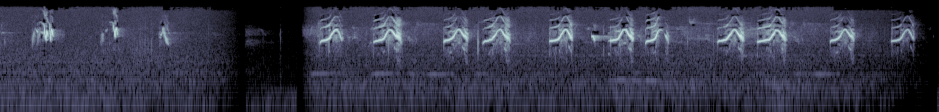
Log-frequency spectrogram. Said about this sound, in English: Audio recordings in today's episode are from The Cornell Guide to Bird Sounds, the collection found on Audubon.org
